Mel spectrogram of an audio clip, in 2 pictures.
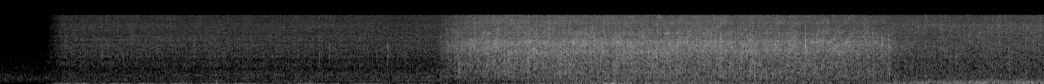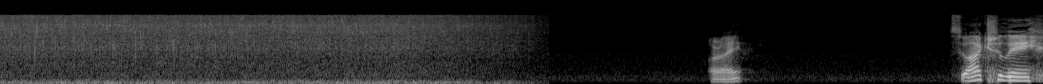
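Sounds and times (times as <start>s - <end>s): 
bacon frying: 0.5s - 16.0s
speech: 17.6s - 17.9s, 20.0s - 20.8s.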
